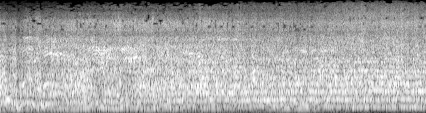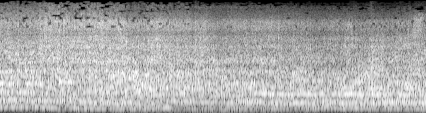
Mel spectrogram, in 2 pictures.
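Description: A pack of dirt-track stock cars racing together, many engines running hard at once at a steady, loud level. Several engine pitches overlap and waver up and down as the cars lift and get back on the throttle through the turn.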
